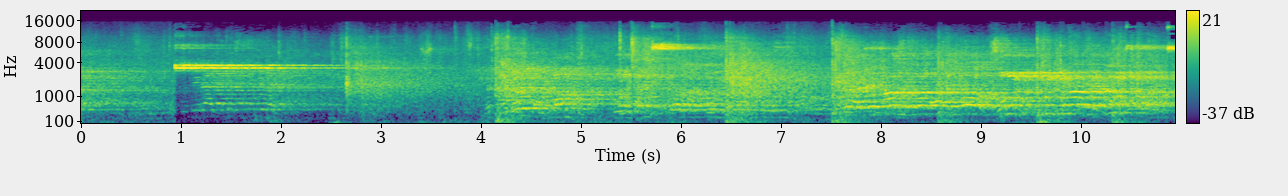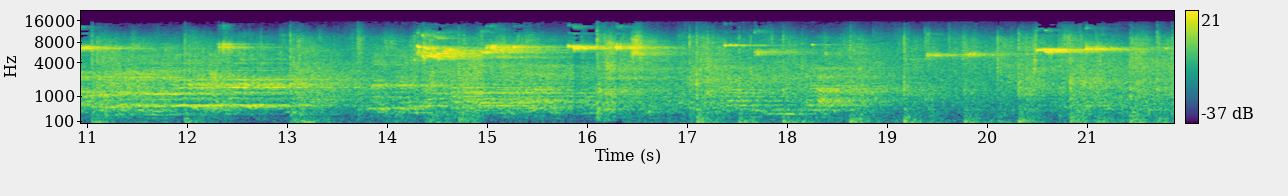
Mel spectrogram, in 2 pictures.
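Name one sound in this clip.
Basketballs bounce on a wooden floor in a large echoing hall.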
